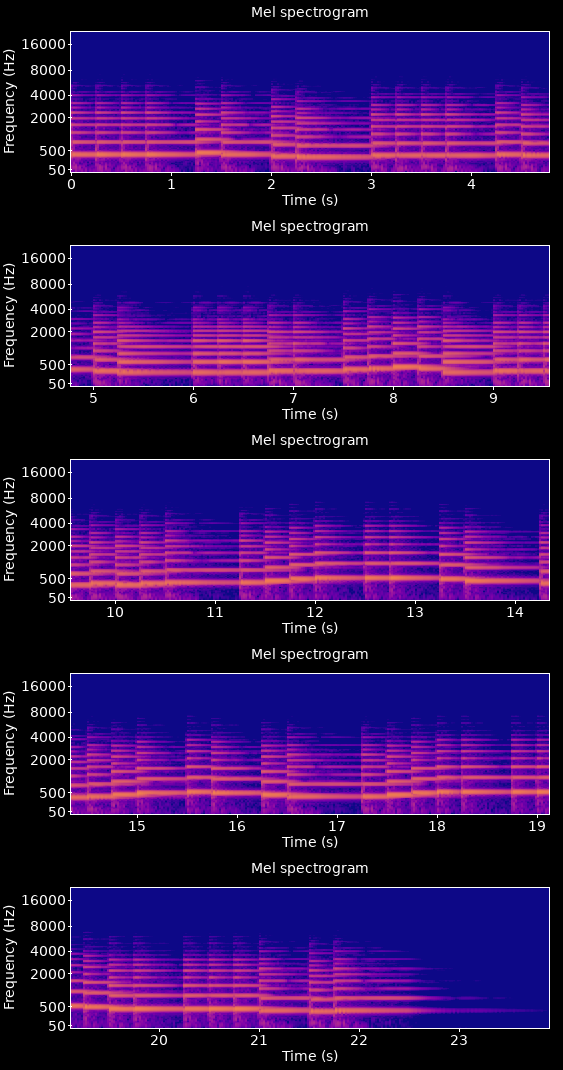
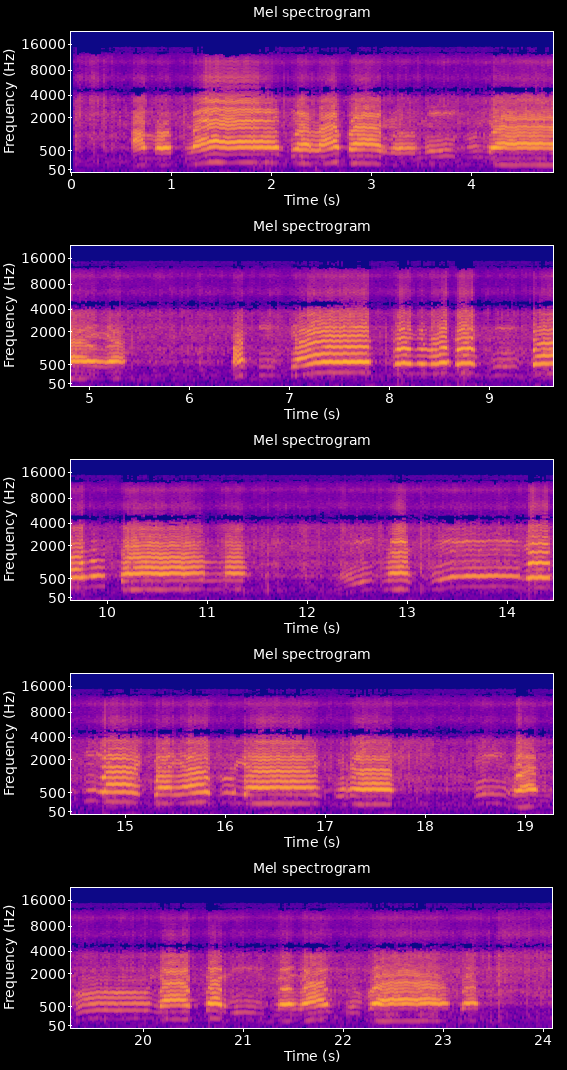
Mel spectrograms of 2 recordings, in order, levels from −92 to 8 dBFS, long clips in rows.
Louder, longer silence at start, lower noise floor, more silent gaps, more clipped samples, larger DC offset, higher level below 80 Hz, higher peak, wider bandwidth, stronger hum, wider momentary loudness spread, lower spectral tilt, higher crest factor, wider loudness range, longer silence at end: second, -32 LUFS vs -15 LUFS; about the same, 0 s vs 0.05 s; first, -86 dBFS vs -40 dBFS; neither; neither; neither; about the same, -68 dBFS vs -72 dBFS; second, -20 dBFS vs 0 dBFS; second, 6 kHz vs 14.5 kHz; neither; second, 6 LU vs 19 LU; first, -6 dB/octave vs 0 dB/octave; about the same, 12 dB vs 16 dB; about the same, 4 LU vs 5 LU; first, 1.25 s vs 0 s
